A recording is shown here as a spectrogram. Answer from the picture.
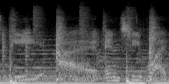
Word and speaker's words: Pinty: Just say my name properly, it's P-I-N-T-Y, that's P-I-N-T-Y, that's P-I-N-T-Y, it's Pinty, and tonight we're getting lively, yes, I might be.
